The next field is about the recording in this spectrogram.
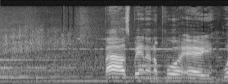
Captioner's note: truck engine roaring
